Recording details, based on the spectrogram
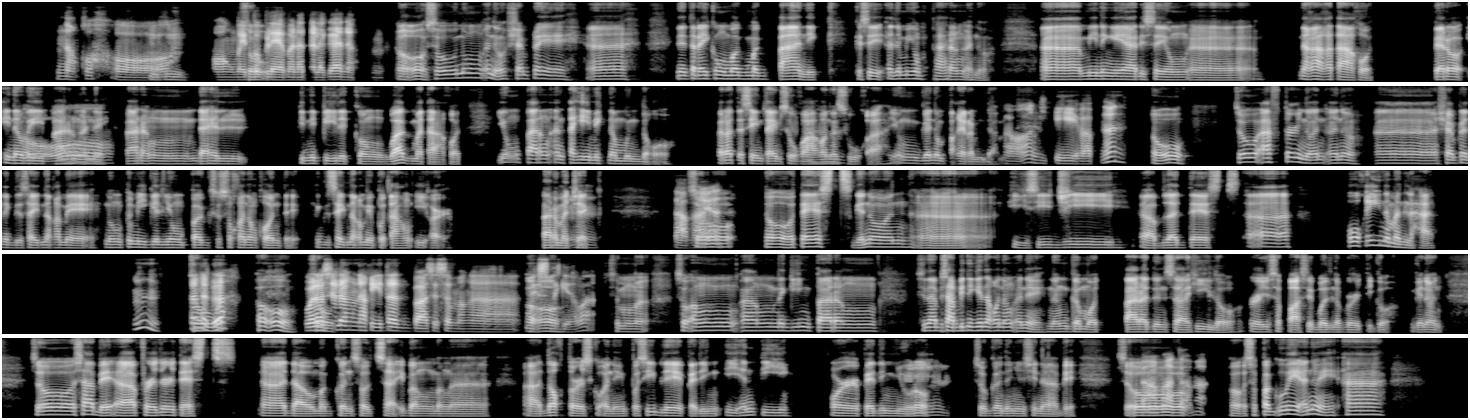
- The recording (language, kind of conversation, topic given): Filipino, podcast, Kapag nalampasan mo na ang isa mong takot, ano iyon at paano mo ito hinarap?
- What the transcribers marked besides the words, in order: none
